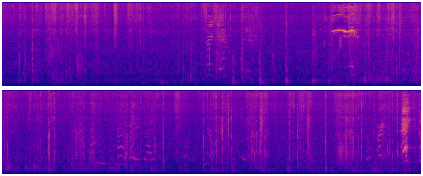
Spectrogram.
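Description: A few short, high-pitched squeaks from six-week-old German shorthaired pointer puppies, the loudest about seven seconds in, over soft scuffing and crunching in snow and faint distant voices.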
